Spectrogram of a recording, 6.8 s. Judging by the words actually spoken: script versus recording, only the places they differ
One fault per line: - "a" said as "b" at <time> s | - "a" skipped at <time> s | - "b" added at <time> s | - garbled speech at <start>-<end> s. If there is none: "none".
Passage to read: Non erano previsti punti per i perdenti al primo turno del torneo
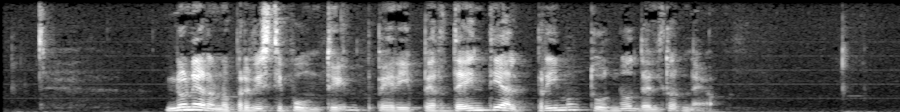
none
